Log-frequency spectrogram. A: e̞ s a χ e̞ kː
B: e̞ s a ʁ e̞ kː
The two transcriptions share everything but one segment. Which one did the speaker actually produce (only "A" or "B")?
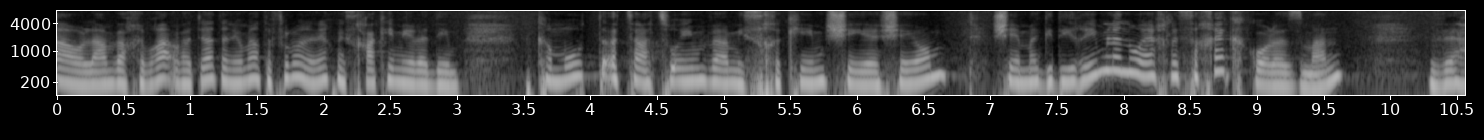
A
